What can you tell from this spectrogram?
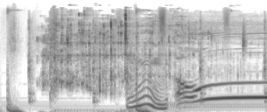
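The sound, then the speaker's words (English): A drink is poured into a glass, a loud, continuous splashing gurgle whose pitch climbs as the glass fills, then settles into a steady ringing tone. “Gotta get that water out there. All right, now. All right, gonna get your drink of choice.”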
